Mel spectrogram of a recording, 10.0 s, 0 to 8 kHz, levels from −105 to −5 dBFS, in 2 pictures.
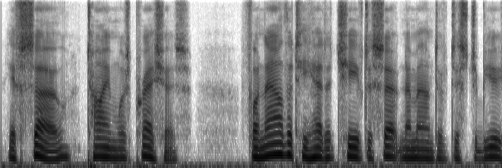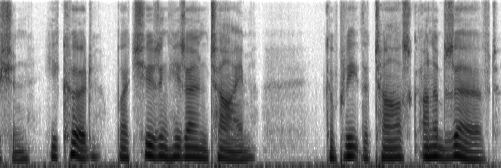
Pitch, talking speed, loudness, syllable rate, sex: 120 Hz, 160 wpm, -16 LUFS, 4.9 syllables/s, male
